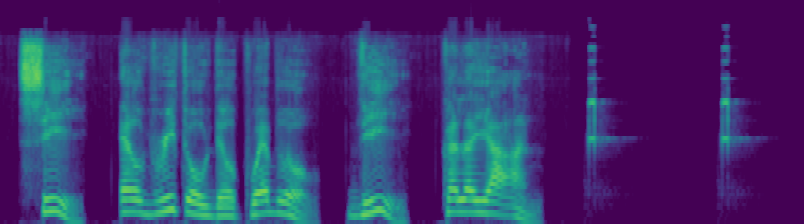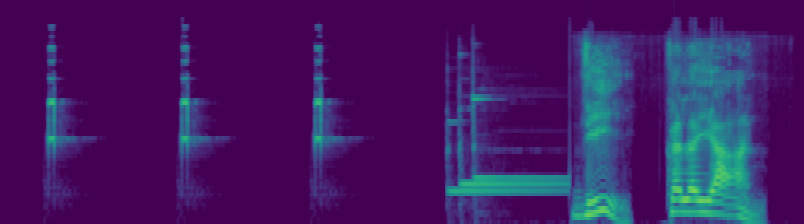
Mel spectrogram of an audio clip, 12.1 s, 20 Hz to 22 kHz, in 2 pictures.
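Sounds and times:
high ticking beeps: 4.4 - 4.7, 5.4 - 5.8, 6.4 - 6.8, 7.4 - 7.8, 8.4 - 8.7.

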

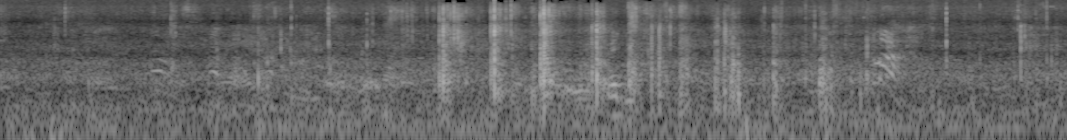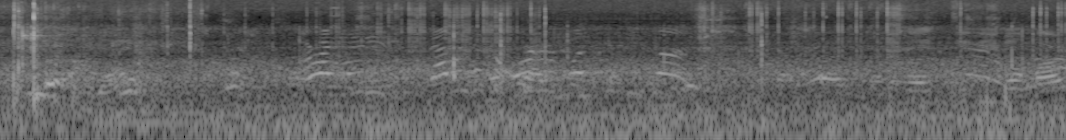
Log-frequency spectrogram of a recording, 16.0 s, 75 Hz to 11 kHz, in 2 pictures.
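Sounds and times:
voices talking: 0.0 - 16.0.

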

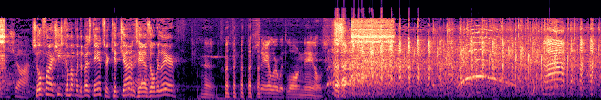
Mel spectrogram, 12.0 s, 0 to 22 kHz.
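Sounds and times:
audience laughing: 6.5 - 12.0
audience clapping: 7.9 - 12.0.

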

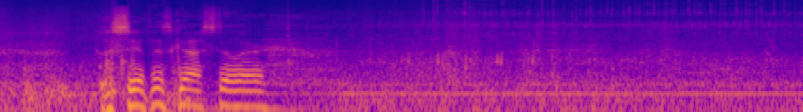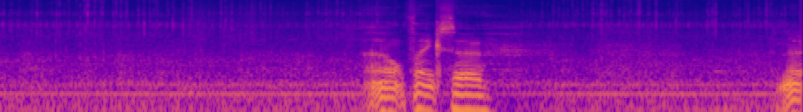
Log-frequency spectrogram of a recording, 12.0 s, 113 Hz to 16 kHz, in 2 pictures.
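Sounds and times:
low motor hum: 0.0 - 12.0
faint ticks: 3.2 - 12.0.

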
